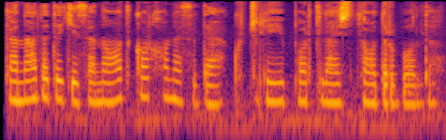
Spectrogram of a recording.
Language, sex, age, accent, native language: Uzbek, female, 18-24, Namangan, Uzbek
